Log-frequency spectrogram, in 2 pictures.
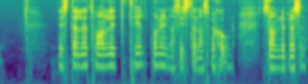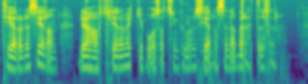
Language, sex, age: Swedish, male, 19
